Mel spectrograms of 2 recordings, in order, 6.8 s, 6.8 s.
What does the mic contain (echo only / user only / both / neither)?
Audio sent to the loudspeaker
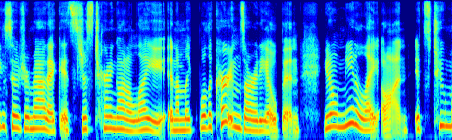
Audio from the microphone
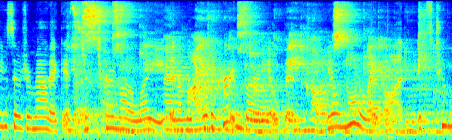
both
